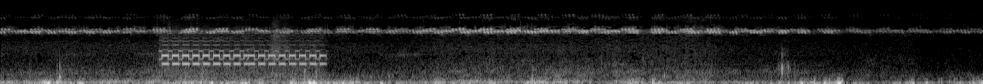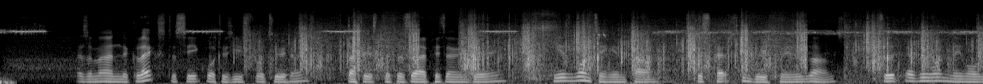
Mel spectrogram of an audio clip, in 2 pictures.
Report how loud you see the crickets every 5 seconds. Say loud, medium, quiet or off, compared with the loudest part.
loud, loud, medium, quiet.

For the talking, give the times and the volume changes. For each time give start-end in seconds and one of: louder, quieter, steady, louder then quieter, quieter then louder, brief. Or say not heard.
10.6-19.6 steady.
